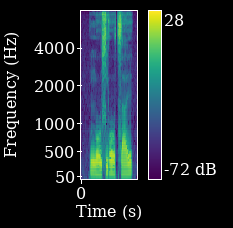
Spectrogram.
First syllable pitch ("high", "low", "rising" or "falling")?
low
